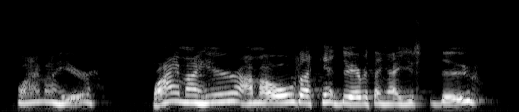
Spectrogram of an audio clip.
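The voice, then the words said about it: Whiny voice. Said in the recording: “That's my whiny voice.”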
